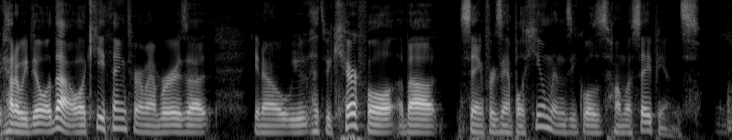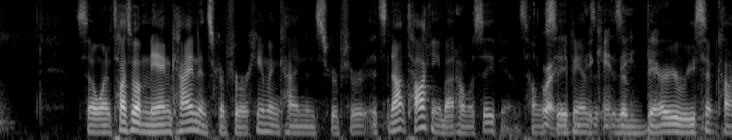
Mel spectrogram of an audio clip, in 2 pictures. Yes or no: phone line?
no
